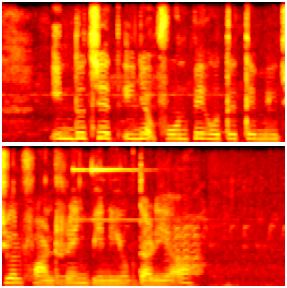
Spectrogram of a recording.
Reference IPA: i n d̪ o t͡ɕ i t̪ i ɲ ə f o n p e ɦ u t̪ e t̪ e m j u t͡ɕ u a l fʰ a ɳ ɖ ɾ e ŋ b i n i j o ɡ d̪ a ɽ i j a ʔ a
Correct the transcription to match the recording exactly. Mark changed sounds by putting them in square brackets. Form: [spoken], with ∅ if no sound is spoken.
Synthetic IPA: i n d̪ o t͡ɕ [e] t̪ i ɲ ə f o n p e ɦ [o] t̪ e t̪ e m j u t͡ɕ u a l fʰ a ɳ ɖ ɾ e ŋ b i n i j o ɡ d̪ a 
